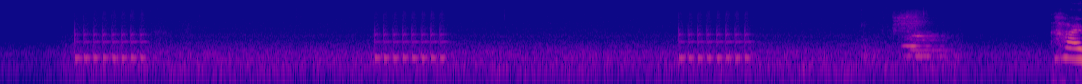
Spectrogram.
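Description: Phone video-call ringback tone: three short fluttering rings about three seconds apart while the call waits to be answered, then a short falling chime near the end as it connects.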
